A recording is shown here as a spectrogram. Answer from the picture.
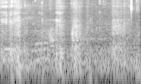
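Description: Loud crunching of a crisp stacked potato chip, a rapid series of brittle cracks and crackles as it is bitten and chewed, with no talking.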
